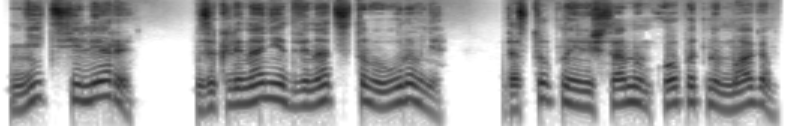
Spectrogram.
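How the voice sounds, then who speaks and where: A man playing a sly, learned prince, higher than his own voice, teasing and ironic. Dark tone, dry and close. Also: brisk, husky, no room sound. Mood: lecturing.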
